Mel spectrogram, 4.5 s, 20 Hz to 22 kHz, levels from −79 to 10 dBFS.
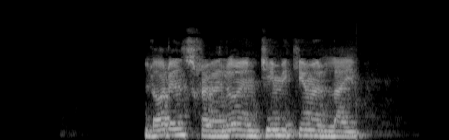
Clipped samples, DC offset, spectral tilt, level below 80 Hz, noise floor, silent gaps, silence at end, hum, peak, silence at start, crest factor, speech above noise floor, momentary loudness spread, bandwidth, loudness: under 0.1%; under 0.1%; -6.5 dB/octave; -60 dBFS; under -90 dBFS; none; 0.85 s; none; -8 dBFS; 1.45 s; 14 dB; over 71 dB; 6 LU; 7.6 kHz; -20 LUFS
